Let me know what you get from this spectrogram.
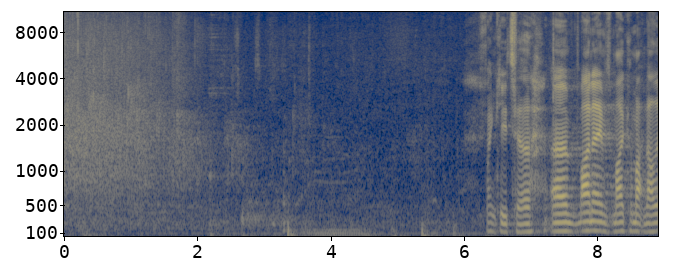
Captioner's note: applause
